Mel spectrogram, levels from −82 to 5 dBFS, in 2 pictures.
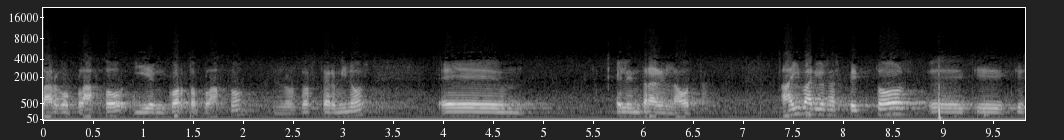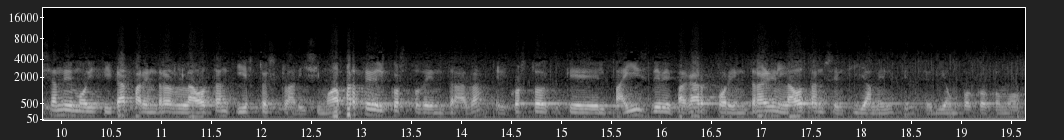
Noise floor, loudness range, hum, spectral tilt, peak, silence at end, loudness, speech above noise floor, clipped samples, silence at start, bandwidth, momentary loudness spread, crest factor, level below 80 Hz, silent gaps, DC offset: -46 dBFS; 3 LU; none; -7 dB/octave; -6 dBFS; 0 s; -23 LUFS; 23 dB; under 0.1%; 0 s; 7.4 kHz; 12 LU; 18 dB; -50 dBFS; none; 2%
